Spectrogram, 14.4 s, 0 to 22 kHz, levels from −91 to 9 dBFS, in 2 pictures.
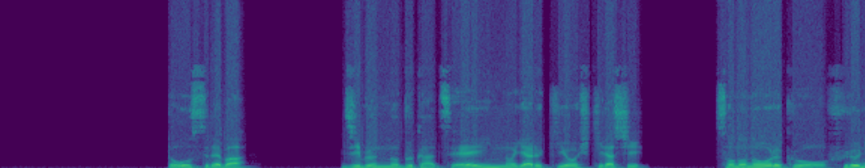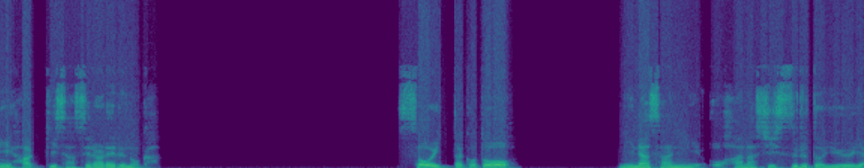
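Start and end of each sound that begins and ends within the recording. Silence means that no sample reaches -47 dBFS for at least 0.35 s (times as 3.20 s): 1.40–2.03 s
2.84–5.34 s
5.97–8.50 s
10.52–11.48 s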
